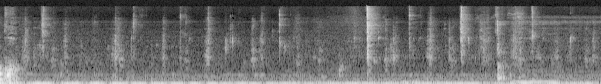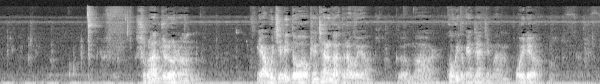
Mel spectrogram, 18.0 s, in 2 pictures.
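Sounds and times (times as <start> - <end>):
faint room hum: 0.0 - 18.0
man chewing crunchy food: 0.0 - 18.0.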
